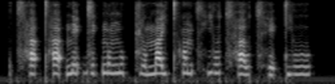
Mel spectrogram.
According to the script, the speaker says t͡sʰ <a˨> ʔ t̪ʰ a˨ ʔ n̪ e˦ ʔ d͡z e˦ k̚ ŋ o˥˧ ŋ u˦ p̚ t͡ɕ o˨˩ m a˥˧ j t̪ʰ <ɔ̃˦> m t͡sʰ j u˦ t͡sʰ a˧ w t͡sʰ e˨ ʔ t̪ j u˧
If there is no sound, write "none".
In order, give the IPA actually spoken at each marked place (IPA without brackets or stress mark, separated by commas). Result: a˨, ɔ̃˥˧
